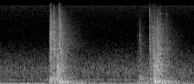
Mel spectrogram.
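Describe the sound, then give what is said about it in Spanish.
Two loud, heavy knocks on a wooden door, about a second apart, each a deep thud standing out against a quiet background with no voices. “Un día, un fuerte golpe llamó a la puerta.”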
